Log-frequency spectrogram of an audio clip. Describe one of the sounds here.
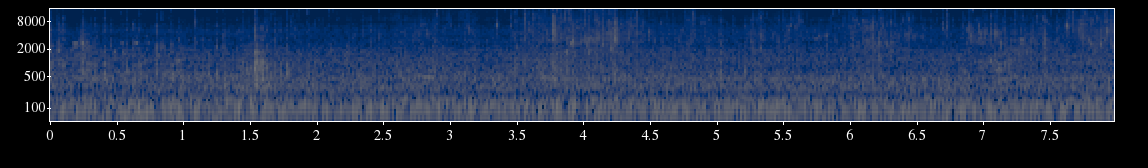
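Water pours from a jug into a sink.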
